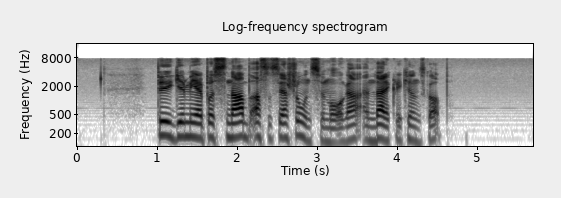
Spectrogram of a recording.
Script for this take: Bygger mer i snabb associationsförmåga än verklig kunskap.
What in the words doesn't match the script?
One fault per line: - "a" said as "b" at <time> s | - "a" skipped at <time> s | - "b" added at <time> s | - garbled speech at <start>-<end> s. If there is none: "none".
- "i" said as "på" at 1.6 s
